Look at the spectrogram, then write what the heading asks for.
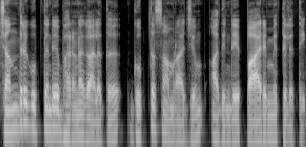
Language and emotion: Malayalam, neutral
